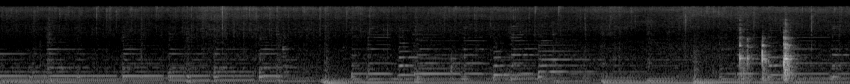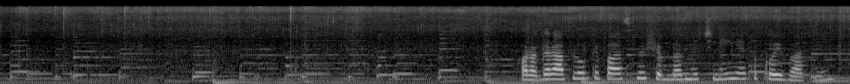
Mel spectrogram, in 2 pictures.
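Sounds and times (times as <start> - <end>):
vegetables sizzling in oil: 0.0 - 17.0
spatula knocking against pan: 7.4 - 8.1.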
